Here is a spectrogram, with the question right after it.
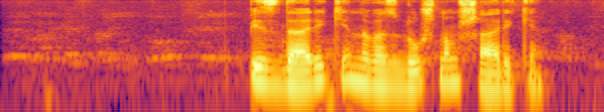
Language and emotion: Russian, neutral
